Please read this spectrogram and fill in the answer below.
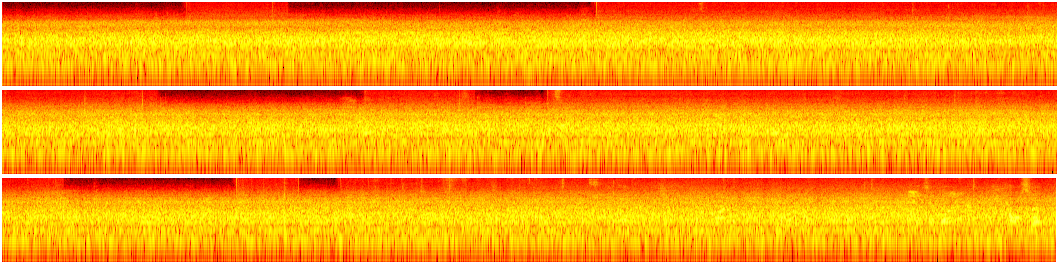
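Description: Steady cabin noise of a jet airliner climbing out: engine and rushing-air noise as an even, unbroken rush with a low hum beneath it.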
